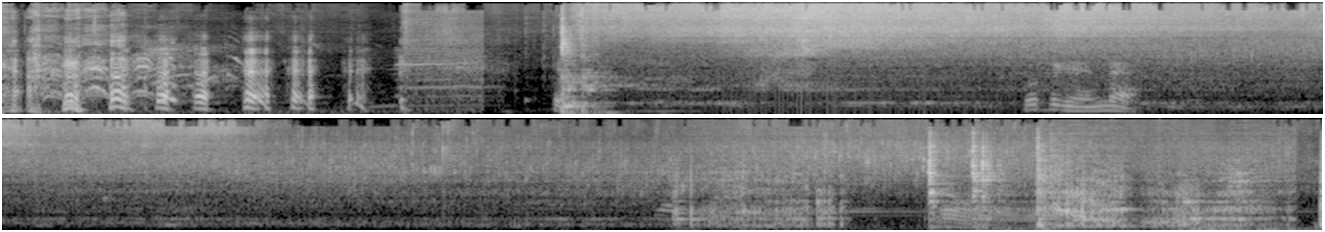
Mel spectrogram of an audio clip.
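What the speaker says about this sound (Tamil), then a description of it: "வெண்ணெய் நல்லா கரைஞ்சிட்டு இருக்கு" Melting butter sizzles steadily in a pan with a soft hiss while cooking masala chicken fry for a puberty ceremony feast, with utensil clatter and people talking at the start and end.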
